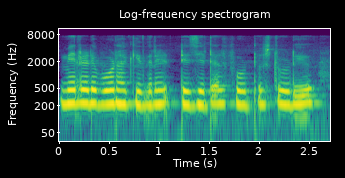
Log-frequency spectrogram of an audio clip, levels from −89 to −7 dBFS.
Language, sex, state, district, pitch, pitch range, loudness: Kannada, female, Karnataka, Bidar, 220 Hz, 215-230 Hz, -14 LUFS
